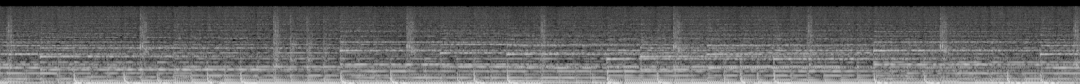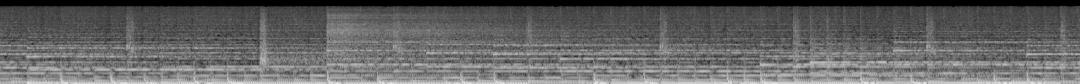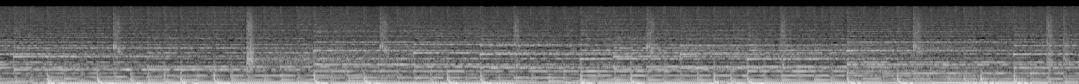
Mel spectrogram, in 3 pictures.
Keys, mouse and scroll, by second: 2.0 g, 3.7 middle click, 4.0 middle click, 4.2 scroll down 2, 4.4 middle click, 5.4 shift+d, 6.3 g, 7.6 middle click, 8.8 shift+click, 10.2 shift+middle click, 10.7 shift+click, 11.5 middle click, 12.3 shift+click, 12.8 middle click, 13.2 right click, 14.2 right click, 15.7 middle click, 16.7 click, 17.1 click, 17.3 click, 18.4 middle click, 18.9 click, 19.5 click, 20.1 click, 23.0-23.4 click, 23.1 click, 23.7-24.9 scroll down 6, 23.9 middle click, 24.9-25.3 scroll down 1, 24.9 s, 26.3 `, 27.1 middle click, 28.1-28.6 click, 28.3 click, 28.4 click, 28.9-30.0 scroll down 5, 29.1 middle click, 30.0 s, 31.8 click, 31.9 click, 32.1 click.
